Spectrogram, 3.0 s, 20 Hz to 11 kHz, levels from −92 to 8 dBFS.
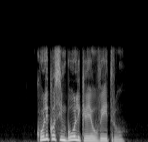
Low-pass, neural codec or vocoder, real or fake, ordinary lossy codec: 7.2 kHz; none; real; none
